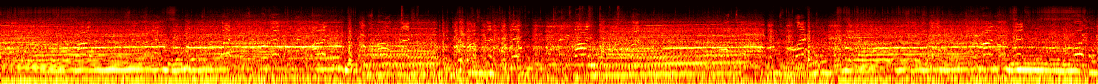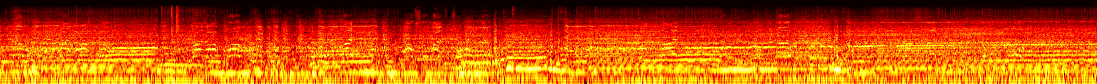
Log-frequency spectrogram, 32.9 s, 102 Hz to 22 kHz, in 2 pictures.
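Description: Ford Puma 1.6 rally car's four-cylinder engine heard loud from inside the cabin, revving hard at full stage pace. Its pitch climbs and then drops sharply at each gear change, several times over.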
